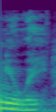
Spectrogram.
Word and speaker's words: Newey: figura di Adrian newway Anzi Adrian newway così si pronuncia Allora che cosa è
